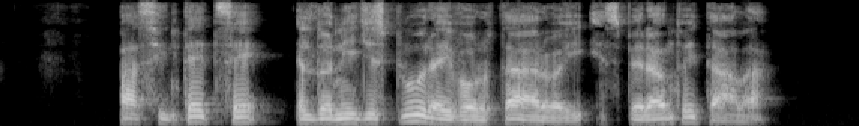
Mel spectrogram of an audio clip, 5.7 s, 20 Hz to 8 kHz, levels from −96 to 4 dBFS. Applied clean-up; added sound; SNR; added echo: none; none; none; none.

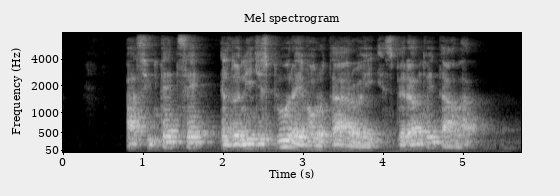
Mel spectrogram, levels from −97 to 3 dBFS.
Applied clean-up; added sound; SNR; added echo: none; none; none; reverberation time 0.8 s.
